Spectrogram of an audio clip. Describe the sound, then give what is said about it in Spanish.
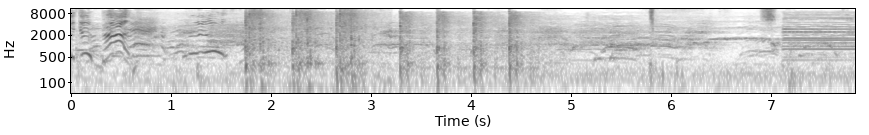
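A rapid volley of seven loud, sharp gunshots fired by police officers at a man bursts out in quick succession, with frantic shouting voices before and after and a faint siren-like tone in the background. “O sea, como que si con un disparo no fuera suficiente, ¿no? Hay que darle siete balazos para que, para que amarre.”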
